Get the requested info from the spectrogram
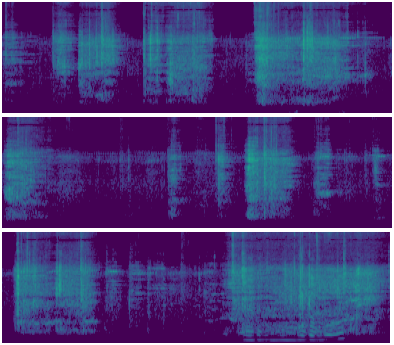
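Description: Faint outdoor ambience broken by irregular short bursts of noise every second or two. A person's voice starts near the end.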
